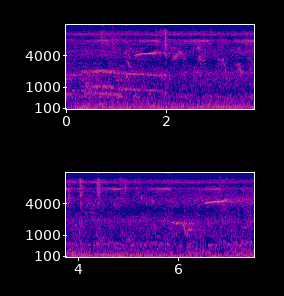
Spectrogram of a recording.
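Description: Faint rural outdoor ambience: a few distant bird calls, short high chirps about a second in and near the end, with some lower drawn-out calls in the first two seconds, over a low steady rumble.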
